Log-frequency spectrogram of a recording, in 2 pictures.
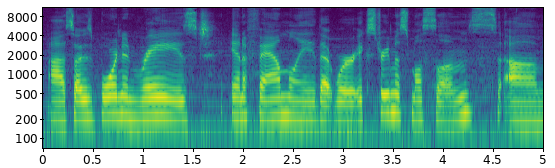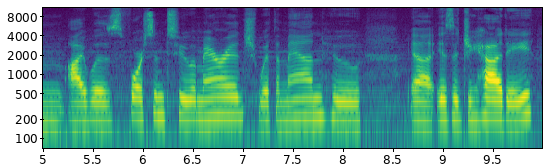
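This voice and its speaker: A woman's voice: mid-range voice, steady tone, measured pace, faint music behind. A woman giving personal testimony as an activist in an interview.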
